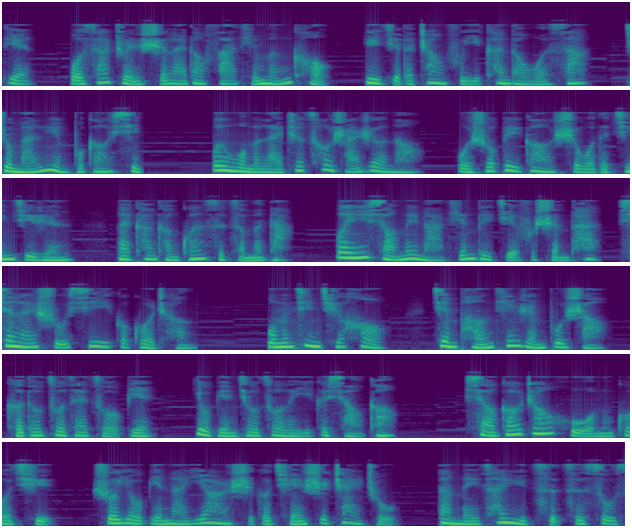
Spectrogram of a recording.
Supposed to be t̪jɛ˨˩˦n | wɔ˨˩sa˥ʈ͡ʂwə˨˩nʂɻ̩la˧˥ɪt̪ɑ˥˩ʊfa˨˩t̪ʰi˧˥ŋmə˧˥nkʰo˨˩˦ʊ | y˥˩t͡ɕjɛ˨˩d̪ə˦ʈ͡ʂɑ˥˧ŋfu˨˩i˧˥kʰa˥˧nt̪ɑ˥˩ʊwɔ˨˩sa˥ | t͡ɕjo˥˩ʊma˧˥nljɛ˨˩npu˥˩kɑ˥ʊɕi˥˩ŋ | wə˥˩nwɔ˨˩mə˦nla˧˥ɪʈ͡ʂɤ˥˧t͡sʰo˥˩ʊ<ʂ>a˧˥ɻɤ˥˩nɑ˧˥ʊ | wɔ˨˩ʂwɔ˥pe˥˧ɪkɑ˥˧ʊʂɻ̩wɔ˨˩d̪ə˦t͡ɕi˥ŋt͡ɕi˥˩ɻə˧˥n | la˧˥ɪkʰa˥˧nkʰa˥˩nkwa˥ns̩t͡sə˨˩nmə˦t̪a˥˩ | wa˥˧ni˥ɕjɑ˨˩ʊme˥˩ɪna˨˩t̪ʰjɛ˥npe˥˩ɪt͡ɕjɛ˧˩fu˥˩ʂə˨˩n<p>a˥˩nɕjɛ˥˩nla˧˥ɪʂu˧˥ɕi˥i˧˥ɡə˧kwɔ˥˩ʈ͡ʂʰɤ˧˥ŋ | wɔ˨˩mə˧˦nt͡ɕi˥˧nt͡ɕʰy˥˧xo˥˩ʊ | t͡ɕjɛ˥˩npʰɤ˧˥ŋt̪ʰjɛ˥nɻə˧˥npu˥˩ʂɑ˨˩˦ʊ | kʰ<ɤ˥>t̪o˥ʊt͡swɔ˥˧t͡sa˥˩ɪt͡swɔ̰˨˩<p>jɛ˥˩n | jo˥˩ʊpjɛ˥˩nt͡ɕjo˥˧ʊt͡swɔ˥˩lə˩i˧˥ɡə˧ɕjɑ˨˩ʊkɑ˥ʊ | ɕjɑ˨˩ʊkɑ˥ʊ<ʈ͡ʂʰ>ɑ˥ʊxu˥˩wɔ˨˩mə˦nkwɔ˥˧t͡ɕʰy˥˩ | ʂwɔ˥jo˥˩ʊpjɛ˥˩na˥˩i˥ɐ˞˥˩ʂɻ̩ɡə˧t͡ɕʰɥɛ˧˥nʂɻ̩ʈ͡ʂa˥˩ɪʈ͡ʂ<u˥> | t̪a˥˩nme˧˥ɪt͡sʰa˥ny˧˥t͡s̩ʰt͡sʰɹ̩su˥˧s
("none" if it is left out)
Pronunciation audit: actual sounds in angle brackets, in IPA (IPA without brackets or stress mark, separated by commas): ʂ, pʰ, ɤ˨˩, p, ʈ͡ʂ, u˨˩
